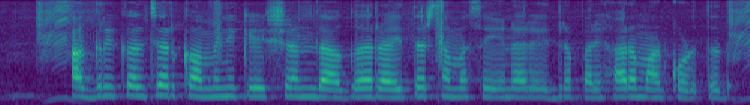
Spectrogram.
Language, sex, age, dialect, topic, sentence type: Kannada, female, 18-24, Northeastern, agriculture, statement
